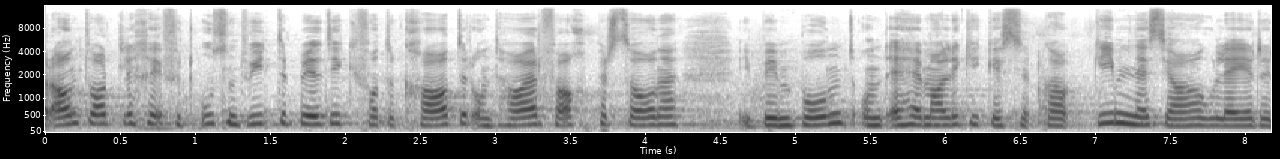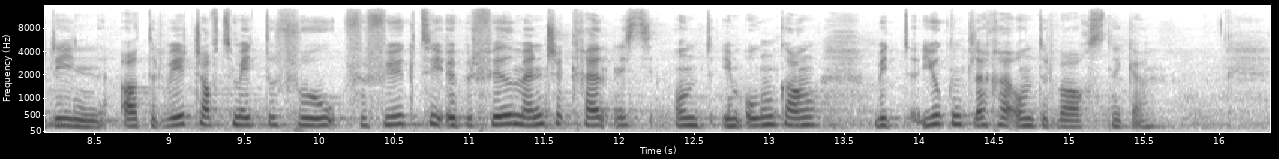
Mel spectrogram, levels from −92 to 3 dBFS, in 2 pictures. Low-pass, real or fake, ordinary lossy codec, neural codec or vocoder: 14.4 kHz; real; none; none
